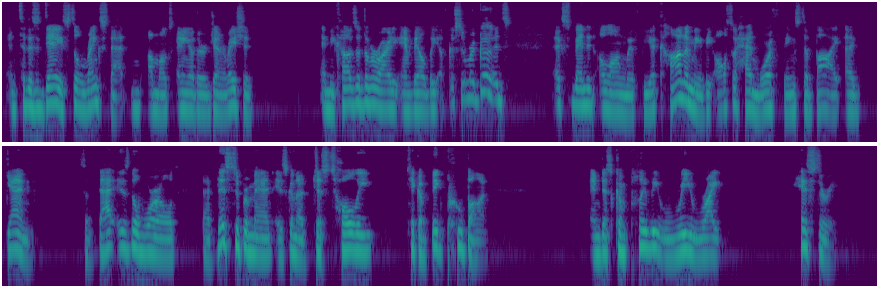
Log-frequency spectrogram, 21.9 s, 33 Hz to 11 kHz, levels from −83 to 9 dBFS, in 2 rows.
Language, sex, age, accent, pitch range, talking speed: English, male, 30-49, American, 120-160 Hz, 155 wpm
